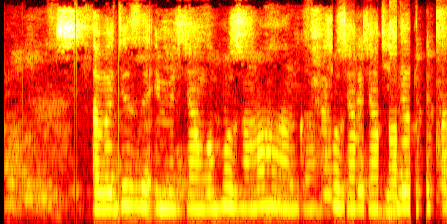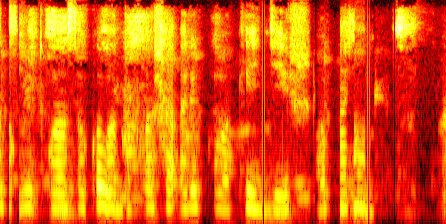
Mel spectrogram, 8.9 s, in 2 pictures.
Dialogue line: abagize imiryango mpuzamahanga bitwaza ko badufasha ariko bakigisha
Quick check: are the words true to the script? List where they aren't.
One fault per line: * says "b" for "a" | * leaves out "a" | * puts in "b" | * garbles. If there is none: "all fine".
* garbles
* garbles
